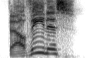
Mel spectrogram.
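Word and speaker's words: Val Venis: Val Venus. – Rhymes with the penis.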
